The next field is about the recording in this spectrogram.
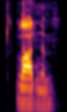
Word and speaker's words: laudanum: Laudanum.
